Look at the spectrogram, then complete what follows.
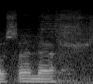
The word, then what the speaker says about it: Slaanesh: I don't know how to pronounce that. Oh, Slanesh.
